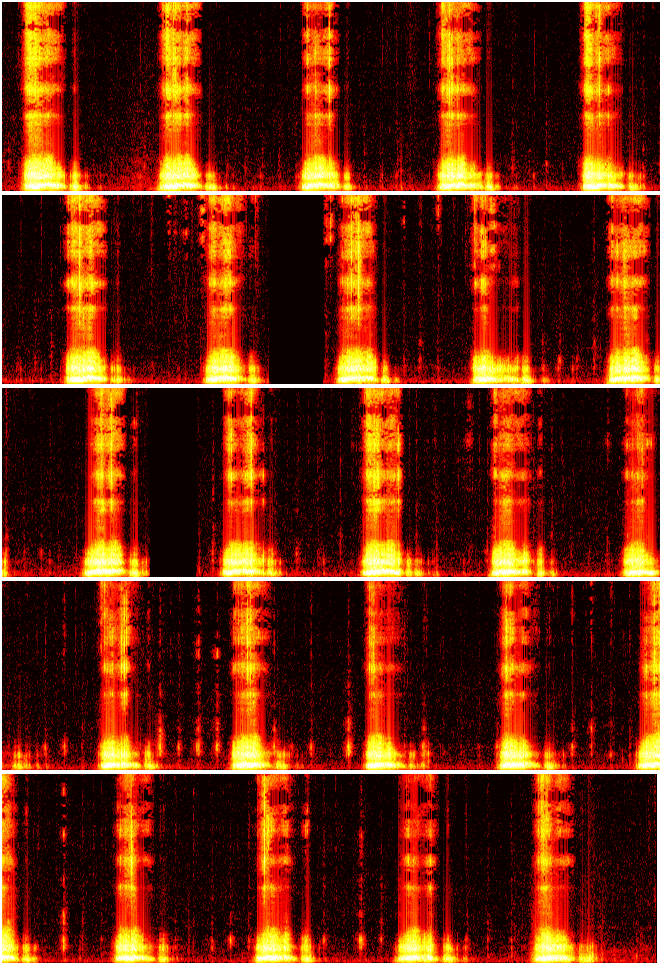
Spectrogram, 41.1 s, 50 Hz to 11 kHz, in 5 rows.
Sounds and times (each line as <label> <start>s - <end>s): Loud bunny rabbit snoring 0.0s - 1.2s
Loud bunny rabbit snoring 1.8s - 2.9s
Loud bunny rabbit snoring 3.6s - 4.5s
Loud bunny rabbit snoring 5.4s - 6.4s
Loud bunny rabbit snoring 7.2s - 8.2s
Loud bunny rabbit snoring 8.9s - 9.8s
Loud bunny rabbit snoring 10.7s - 11.6s
Loud bunny rabbit snoring 12.3s - 13.2s
Loud bunny rabbit snoring 14.0s - 16.7s
Loud bunny rabbit snoring 17.4s - 18.4s
Loud bunny rabbit snoring 19.1s - 20.1s
Loud bunny rabbit snoring 20.8s - 21.9s
Loud bunny rabbit snoring 22.5s - 23.4s
Loud bunny rabbit snoring 24.1s - 30.1s
Loud bunny rabbit snoring 30.8s - 31.9s
Loud bunny rabbit snoring 32.5s - 40.4s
